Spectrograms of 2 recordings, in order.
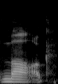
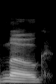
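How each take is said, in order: First: The name has a short o vowel. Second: The name has a long oo vowel.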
